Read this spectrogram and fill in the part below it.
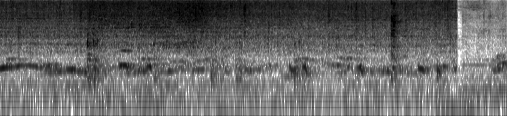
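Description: Bangda mackerel coated in rava shallow-fries in oil on a tava, giving a steady crackling sizzle with intermittent spatters and stirring scrapes, close up, before the sound drops suddenly near the end.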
